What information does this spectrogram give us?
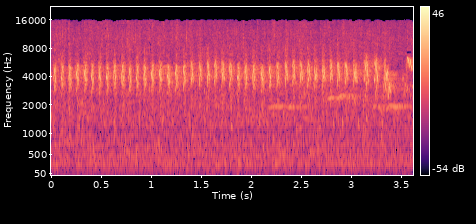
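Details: Eurasian tree sparrow fighting song, used as a master recording for training cage birds: a fast, steady chatter of high, ringing notes, about three per second-fraction, running without pause, ending with a few sharper chirps.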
